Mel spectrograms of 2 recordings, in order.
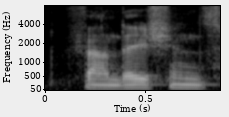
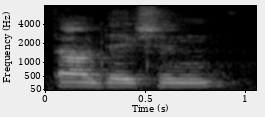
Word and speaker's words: Foundation: right now yes found foundations Physicians Group Foundation phys Physicians Group Foundation Physicians Group not foundations it's just Foundation no s is it point up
